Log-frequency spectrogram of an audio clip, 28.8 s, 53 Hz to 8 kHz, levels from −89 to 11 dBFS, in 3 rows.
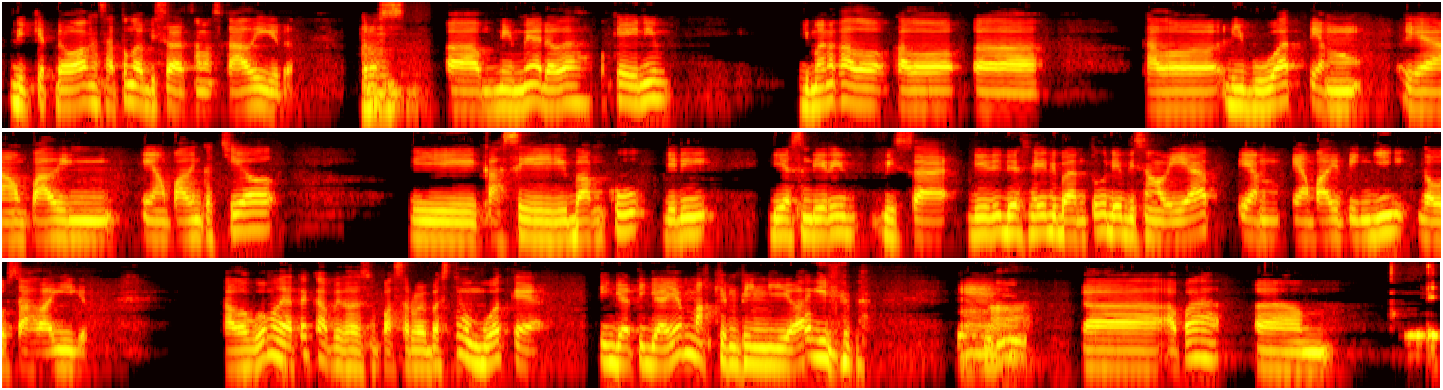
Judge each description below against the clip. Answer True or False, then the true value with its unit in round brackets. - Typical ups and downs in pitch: True (3.6 semitones)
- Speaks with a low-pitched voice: True (125 Hz)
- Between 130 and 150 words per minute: True (140 wpm)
